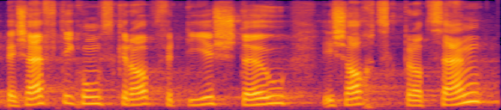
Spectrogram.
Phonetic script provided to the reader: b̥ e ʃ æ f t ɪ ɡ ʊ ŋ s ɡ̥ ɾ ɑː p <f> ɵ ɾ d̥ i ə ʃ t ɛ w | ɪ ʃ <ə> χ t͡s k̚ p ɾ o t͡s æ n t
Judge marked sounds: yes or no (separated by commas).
yes, no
